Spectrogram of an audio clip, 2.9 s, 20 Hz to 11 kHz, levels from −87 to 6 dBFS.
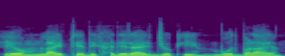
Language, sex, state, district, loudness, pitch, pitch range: Hindi, male, Jharkhand, Deoghar, -16 LUFS, 170 Hz, 165-180 Hz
